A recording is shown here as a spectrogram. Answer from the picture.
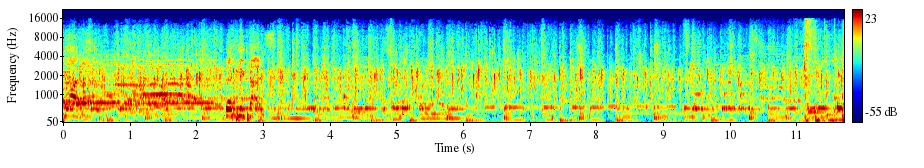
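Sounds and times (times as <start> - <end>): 
audience cheering: 0.0 - 7.2
audience applause: 0.0 - 11.7
speech: 2.4 - 3.4.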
